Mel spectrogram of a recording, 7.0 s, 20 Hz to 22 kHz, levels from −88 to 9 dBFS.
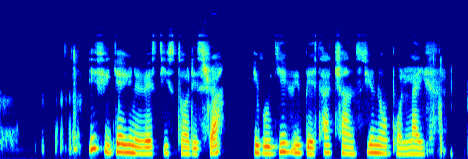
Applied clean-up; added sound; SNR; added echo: neural mask model Resemble Enhance denoiser.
